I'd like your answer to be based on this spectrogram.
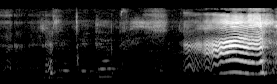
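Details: A baby with hiccups: soft fussing builds into a loud, high-pitched infant cry.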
